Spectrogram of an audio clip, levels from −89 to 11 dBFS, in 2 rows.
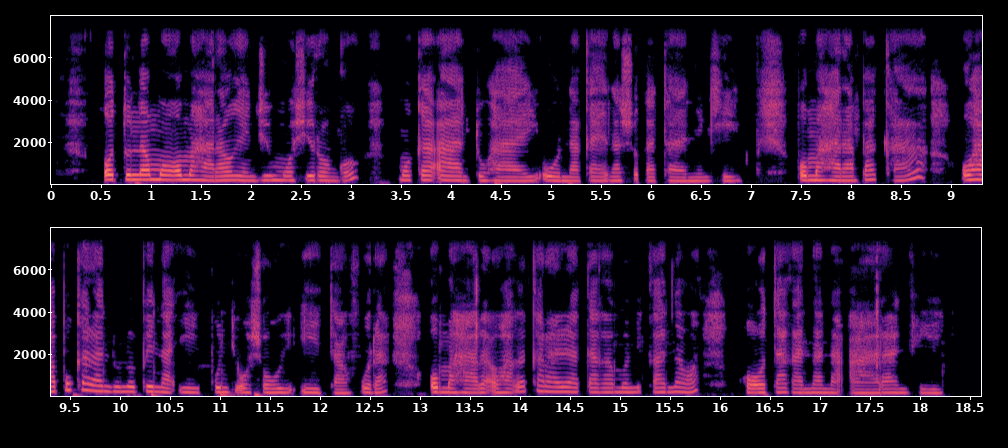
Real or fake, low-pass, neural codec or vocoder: real; 7.2 kHz; none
